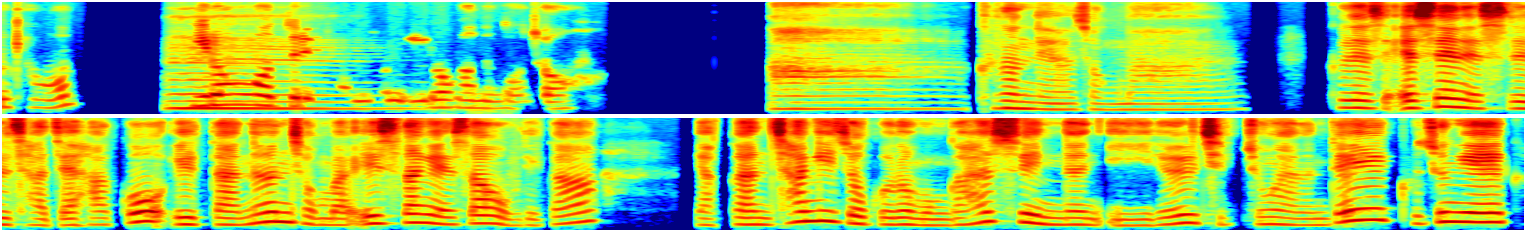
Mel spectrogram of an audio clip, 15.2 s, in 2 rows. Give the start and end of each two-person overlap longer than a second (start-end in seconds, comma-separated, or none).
0.9-2.1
